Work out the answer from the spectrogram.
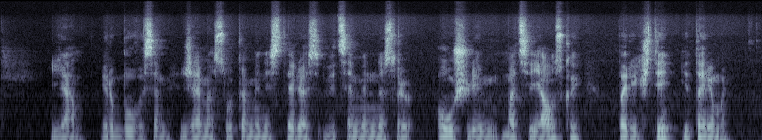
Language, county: Lithuanian, Šiauliai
